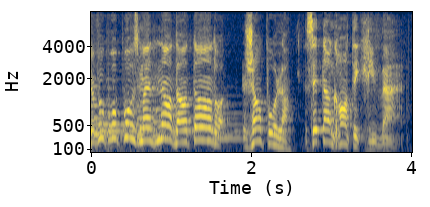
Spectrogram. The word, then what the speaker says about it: Paulhan: Je n'insiste plus du tout maintenant pour qu'on prononce Paulhan, mais c'est évidemment la véritable prononciation.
